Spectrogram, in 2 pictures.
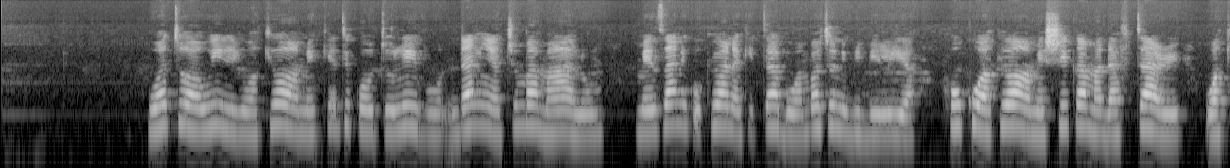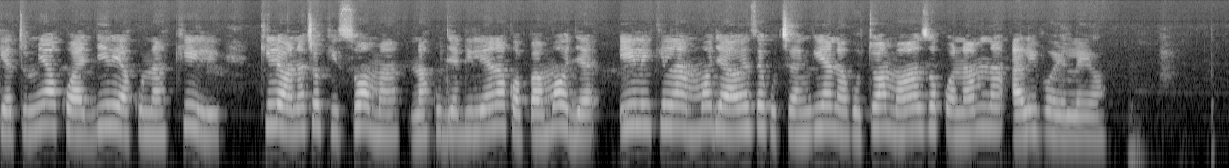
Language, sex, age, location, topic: Swahili, female, 25-35, Dar es Salaam, education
